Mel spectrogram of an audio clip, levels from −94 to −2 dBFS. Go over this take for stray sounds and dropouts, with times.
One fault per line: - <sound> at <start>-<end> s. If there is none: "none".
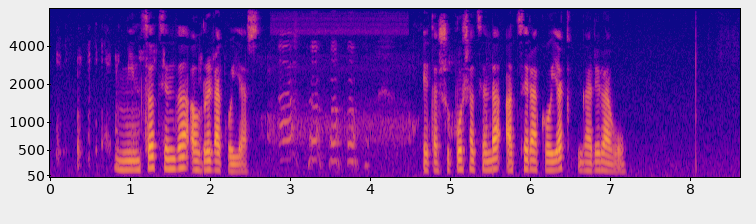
- laugh at 2.8-4.3 s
